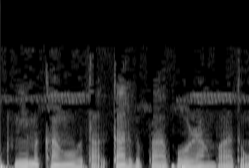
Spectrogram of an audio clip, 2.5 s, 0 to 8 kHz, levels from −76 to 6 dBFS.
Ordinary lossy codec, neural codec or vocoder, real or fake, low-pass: MP3, 24 kbps; none; real; 7.2 kHz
